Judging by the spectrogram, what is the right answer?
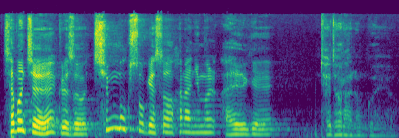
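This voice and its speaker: Man, pastor, sermon, fairly high voice, lively pitch, reverberant sanctuary. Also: moderate pace. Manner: animated preaching, acting out doubting believers and Jesus' words. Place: church sanctuary.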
